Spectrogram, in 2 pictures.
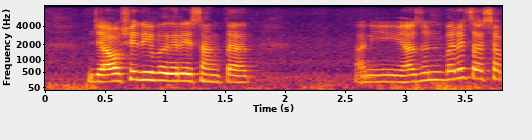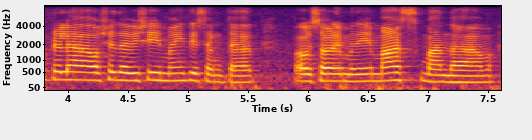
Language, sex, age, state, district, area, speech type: Marathi, female, 60+, Maharashtra, Nanded, urban, spontaneous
